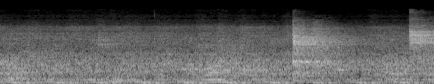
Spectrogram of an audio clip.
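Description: Steady gym background noise, with one sharp metallic clank of weights near the end.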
